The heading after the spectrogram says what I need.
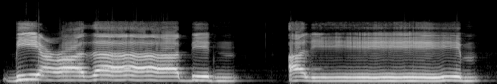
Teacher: آگے ذال ہے، ذال کو بغیر سیٹی کے ساتھ پڑھا جائے گا. ذال کے آگے الف ہے، ایک الف کی مقدار لمبا کریں گے.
